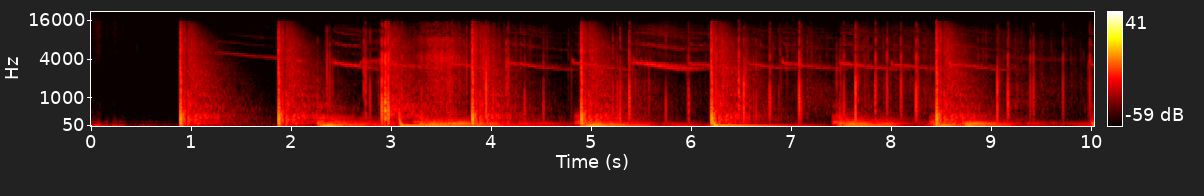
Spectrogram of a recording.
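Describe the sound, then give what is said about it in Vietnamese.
Fireworks burst in the sky at midnight on Lunar New Year's Eve as a rapid run of many sharp, loud booming bangs, each with a ringing decay, one after another, with no voices. “pháo hoa đang nổ đì đùng trên bầu trời đón chào khoảnh khắc giao thoa”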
